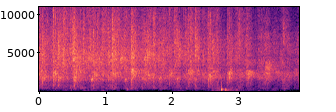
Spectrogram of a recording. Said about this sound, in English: That was really intense. Big applause again for them.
